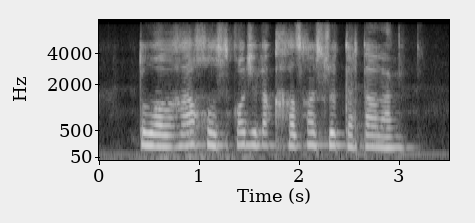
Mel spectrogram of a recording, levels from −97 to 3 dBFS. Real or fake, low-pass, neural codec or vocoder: fake; 7.2 kHz; codec, 32 kHz, 1.9 kbps, SNAC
